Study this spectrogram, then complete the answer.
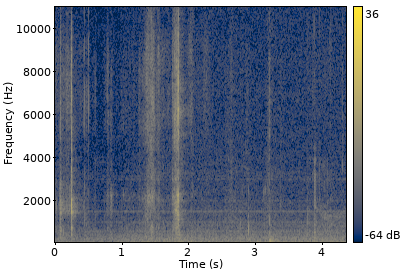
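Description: Soft, quiet shuffling and drawing of tarot soul message cards, with a few brief papery flicks and slides spaced apart against a hushed room background, no talking.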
